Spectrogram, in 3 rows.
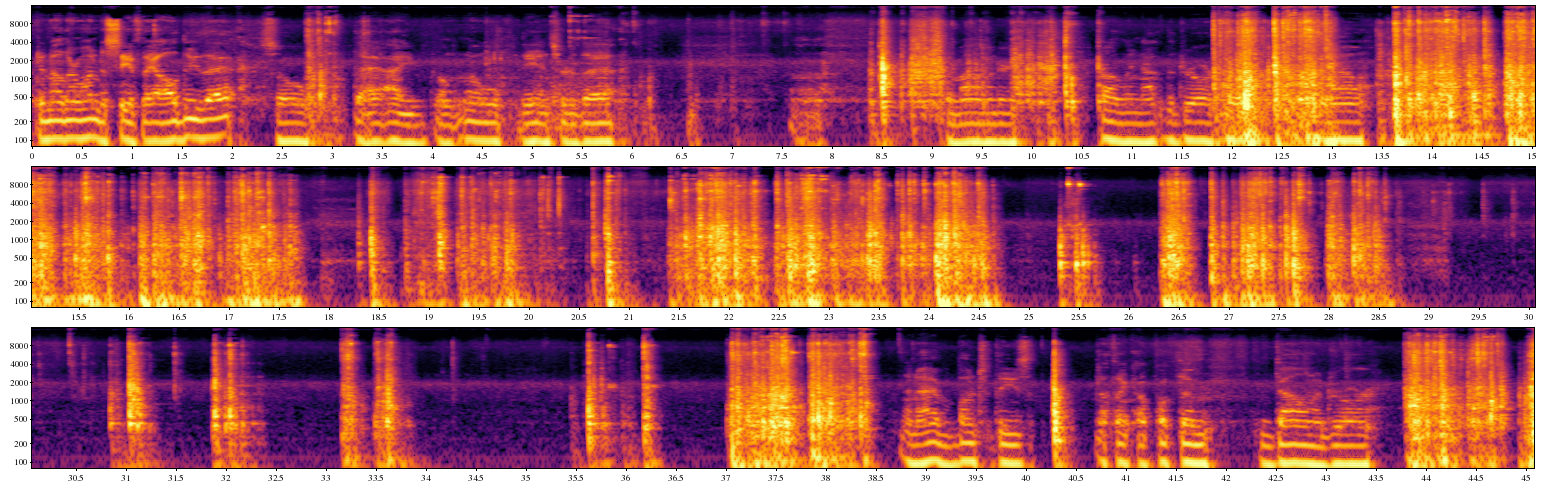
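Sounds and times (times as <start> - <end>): hand tools clattering: 11.8 - 17.7.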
